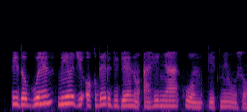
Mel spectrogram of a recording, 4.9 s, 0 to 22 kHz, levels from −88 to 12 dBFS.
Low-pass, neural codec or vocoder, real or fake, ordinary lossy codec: 19.8 kHz; autoencoder, 48 kHz, 32 numbers a frame, DAC-VAE, trained on Japanese speech; fake; AAC, 16 kbps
